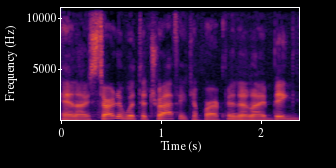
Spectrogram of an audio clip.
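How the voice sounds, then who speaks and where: The speaker is a man with a medium pitch. He has an Ontario accent. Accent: Canadian English (Ontario). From Ottawa, Canada. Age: 70s. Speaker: retired firefighter. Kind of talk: interview.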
